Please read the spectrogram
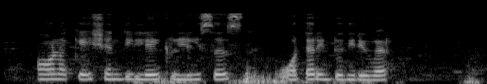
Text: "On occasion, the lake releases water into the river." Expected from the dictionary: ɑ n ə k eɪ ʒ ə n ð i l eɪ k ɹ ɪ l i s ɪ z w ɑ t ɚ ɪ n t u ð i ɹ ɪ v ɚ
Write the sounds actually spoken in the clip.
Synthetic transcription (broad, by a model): ɑ n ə k eɪ ʃ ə n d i l eɪ k ɹ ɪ l i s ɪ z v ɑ t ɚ ɪ n t u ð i ɹ ɪ v ɚ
